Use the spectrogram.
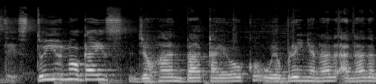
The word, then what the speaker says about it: Johan: Jonathan it's uh y Johan something like that Johan because sometimes this name uh when you pronounce Johan sometime sometimes Jay is like silent so sometimes it's like Yan you know just like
